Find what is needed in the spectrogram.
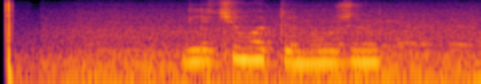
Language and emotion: Russian, neutral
